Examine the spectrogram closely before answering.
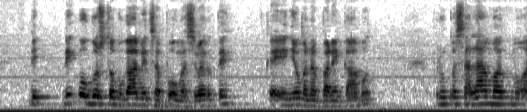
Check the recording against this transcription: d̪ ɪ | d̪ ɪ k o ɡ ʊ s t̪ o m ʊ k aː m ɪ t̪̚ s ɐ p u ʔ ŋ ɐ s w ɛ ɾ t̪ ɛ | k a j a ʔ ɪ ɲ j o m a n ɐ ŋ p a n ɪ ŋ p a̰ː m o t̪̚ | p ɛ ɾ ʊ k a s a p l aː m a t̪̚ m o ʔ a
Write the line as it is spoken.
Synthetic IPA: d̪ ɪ | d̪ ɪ k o ɡ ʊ s t̪ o m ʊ ɡ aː m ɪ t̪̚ s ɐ p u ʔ ŋ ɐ s w ɛ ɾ t̪ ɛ | k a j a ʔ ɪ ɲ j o m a n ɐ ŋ p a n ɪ ŋ k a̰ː m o t̪̚ | p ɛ ɾ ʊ p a s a l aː m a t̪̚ m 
